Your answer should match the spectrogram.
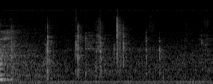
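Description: A few faint, scattered small clicks from handling the sticky black peel-off clay mask as it is applied.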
